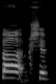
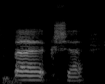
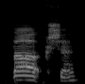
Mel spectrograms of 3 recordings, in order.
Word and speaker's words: Berkshire: which is another one of the Home Counties pronounced Berkshire but actually spelled e ER KS h ir e so if you've ever seen it written down you might have thought it was Berkshire but it's actually pronounced Berkshire and each is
